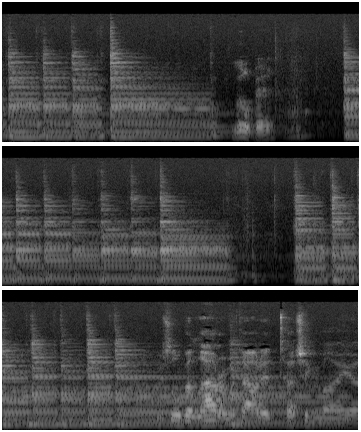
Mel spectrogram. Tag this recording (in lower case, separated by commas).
guitar, strum, bowed string instrument, music, musical instrument, plucked string instrument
